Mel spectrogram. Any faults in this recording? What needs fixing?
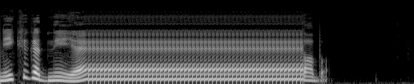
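A system hang loop runs from 0.88 to 3.03 s: one 40 ms piece of speech repeats about 54 times, giving a 25 Hz rattle while the driver stalls. Prevent it by having the audio driver mute or clear the ring buffer when the host stops refilling it.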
